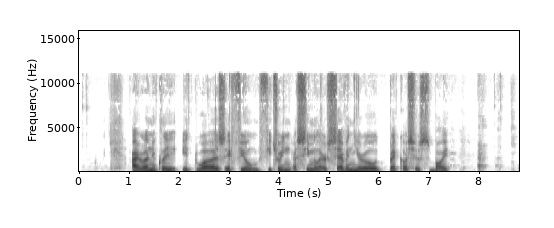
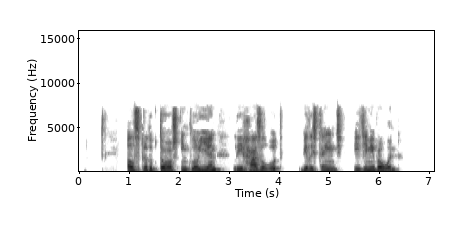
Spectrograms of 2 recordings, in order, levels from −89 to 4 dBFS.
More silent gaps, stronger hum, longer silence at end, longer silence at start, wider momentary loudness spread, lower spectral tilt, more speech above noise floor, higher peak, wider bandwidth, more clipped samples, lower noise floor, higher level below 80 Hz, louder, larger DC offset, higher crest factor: neither; neither; about the same, 0.7 s vs 0.8 s; second, 0.6 s vs 0.95 s; about the same, 12 LU vs 14 LU; about the same, -4 dB/octave vs -5 dB/octave; second, 38 dB vs over 74 dB; second, -6 dBFS vs -2 dBFS; first, 11.5 kHz vs 7.8 kHz; neither; second, -64 dBFS vs under -90 dBFS; second, -64 dBFS vs -58 dBFS; second, -27 LUFS vs -17 LUFS; neither; first, 24 dB vs 16 dB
